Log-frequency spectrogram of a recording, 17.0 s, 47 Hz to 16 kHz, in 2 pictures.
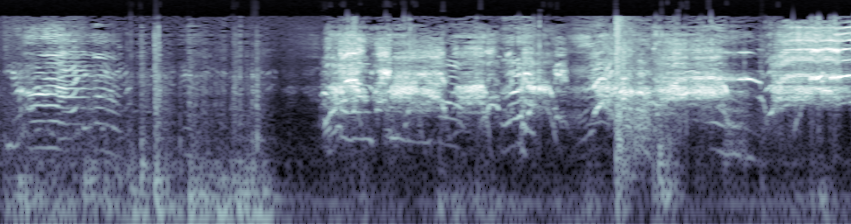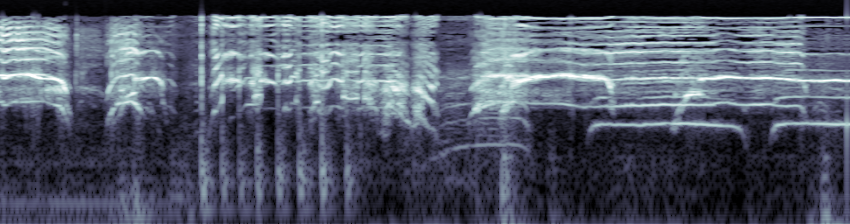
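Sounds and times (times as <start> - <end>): people screaming in terror: 3.3 - 17.0.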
